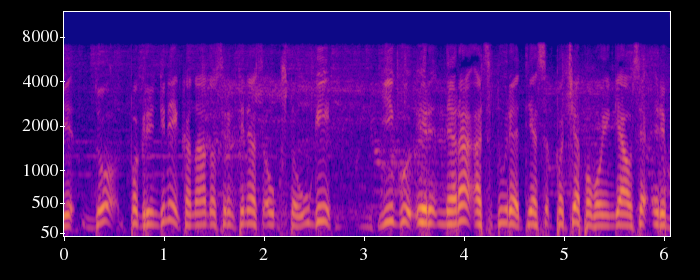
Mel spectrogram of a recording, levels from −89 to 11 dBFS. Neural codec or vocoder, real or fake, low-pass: none; real; 7.2 kHz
